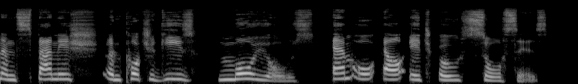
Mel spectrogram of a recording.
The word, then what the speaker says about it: molho: Spanish and Portuguese molhos, molho sauces. But if you hear the word molho being pronounced, it sounds very much like imoyo. It doesn't read the same, which, again, is really fascinating.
